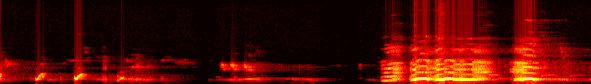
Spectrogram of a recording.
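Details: Male white-breasted waterhen, recorded for use as a lure to attract birds: a few short, quiet rising notes, a brief pause, then loud, harsh, croaking bursts with a rich, nasal tone over the final two seconds.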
